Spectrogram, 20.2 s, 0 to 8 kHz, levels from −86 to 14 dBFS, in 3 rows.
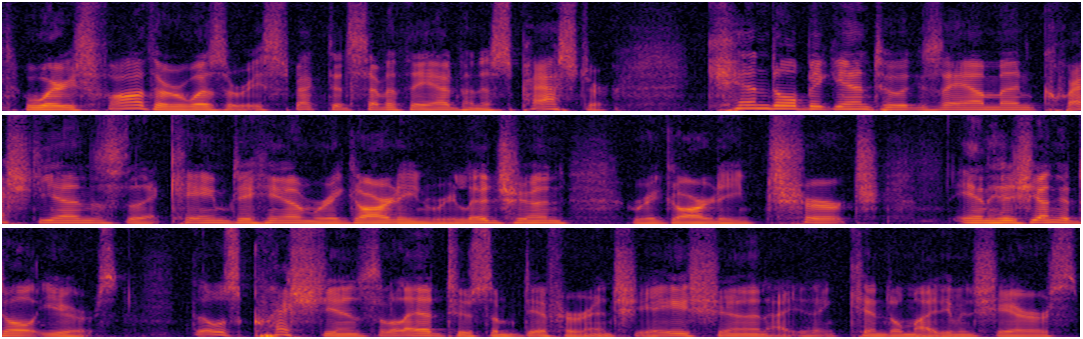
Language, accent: English, American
